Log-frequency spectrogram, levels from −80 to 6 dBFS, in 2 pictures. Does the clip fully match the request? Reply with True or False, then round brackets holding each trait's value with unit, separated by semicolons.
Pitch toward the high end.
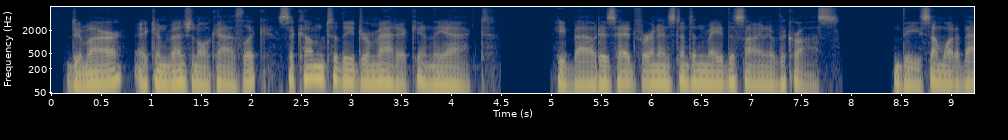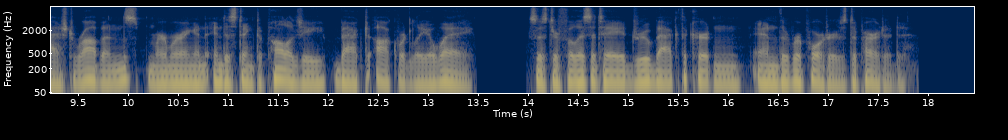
False (80 Hz)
